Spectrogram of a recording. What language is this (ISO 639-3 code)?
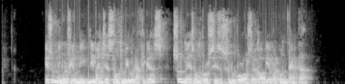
cat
